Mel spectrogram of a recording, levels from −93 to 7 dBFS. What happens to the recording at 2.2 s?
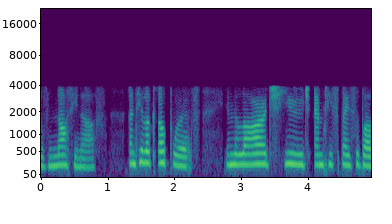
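From 2.16 to 2.27 s the speech smears into a drawn-out, fading tone and briefly drops away. These are lost AMR speech frames: about 80 ms failed, which fits four 20 ms frames, and the decoder repeated the last good pitch and vocal tract settings with falling gain.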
